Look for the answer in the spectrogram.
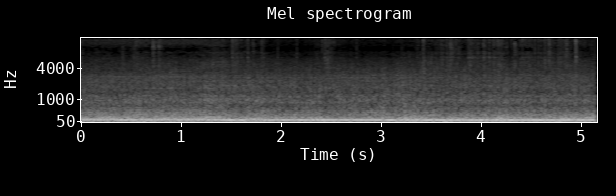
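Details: Highway pull after a 19T turbo swap, untuned, limited to about 30% throttle and roughly 10 psi boost, with green injectors installed: a steady, deep engine drone holds evenly under load with no knock, whistle or hesitation; a healthy pull.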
